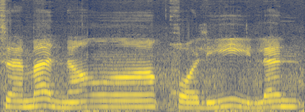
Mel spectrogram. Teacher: ہم نون ساکن تنوین کو چھپے ہوئے غننے کے ساتھ پڑھیں گے، اسے کہتے ہیں اخفاء کا قاعدہ · قاف موٹا بھی پڑھا جائے گا کیونکہ حروف مستعلیہ میں سے بھی ہے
